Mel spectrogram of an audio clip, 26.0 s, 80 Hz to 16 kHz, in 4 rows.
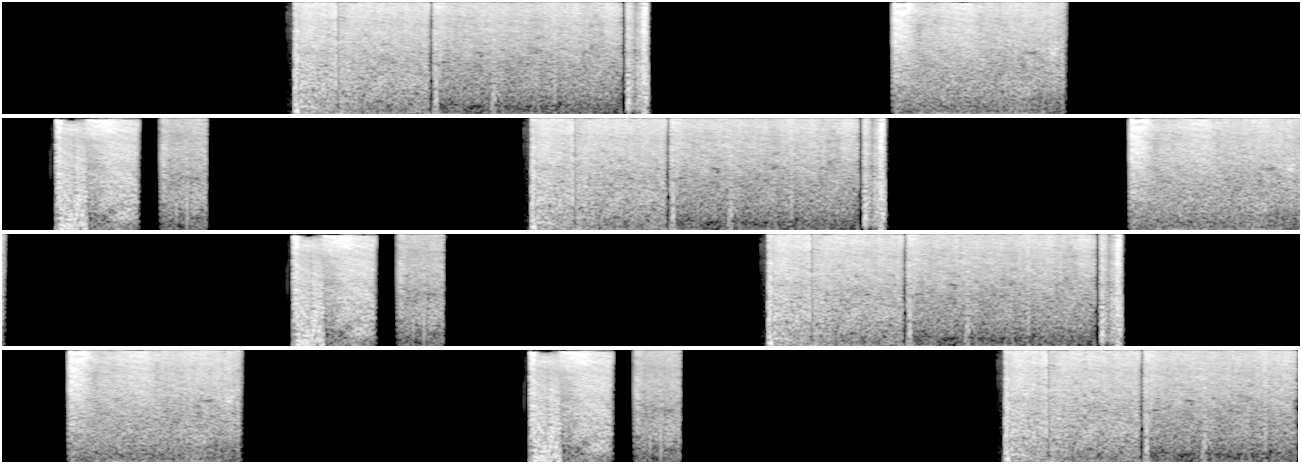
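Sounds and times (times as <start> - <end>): harsh static noise bursts: 1.5 - 3.3, 4.5 - 5.4, 6.8 - 7.6, 9.2 - 11.0, 12.2 - 13.1, 14.4 - 15.2, 16.8 - 18.6, 19.8 - 20.8, 22.1 - 22.9, 24.5 - 25.9.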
